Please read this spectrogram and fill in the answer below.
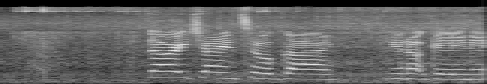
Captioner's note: chain rattles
